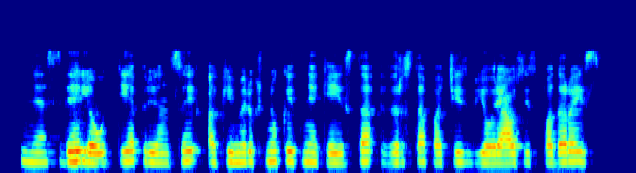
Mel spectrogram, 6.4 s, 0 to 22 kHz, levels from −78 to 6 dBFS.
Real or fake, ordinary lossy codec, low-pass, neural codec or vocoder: real; Opus, 32 kbps; 7.2 kHz; none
